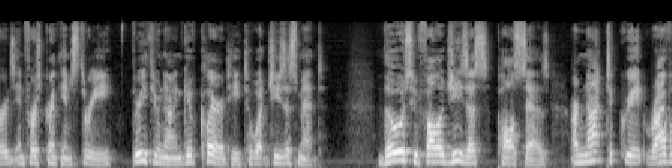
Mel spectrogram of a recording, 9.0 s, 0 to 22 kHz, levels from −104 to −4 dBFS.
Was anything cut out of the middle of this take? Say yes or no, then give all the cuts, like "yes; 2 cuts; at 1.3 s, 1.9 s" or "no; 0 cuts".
no; 0 cuts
